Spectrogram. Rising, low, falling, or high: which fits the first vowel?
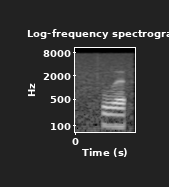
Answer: low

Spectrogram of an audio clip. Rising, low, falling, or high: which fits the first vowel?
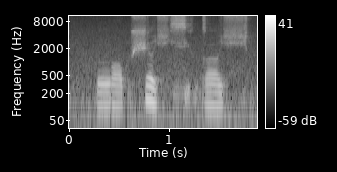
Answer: low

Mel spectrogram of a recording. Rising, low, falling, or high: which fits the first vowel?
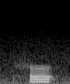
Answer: high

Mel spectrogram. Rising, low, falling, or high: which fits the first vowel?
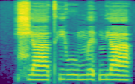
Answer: low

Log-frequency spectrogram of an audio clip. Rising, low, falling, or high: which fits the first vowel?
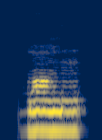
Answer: high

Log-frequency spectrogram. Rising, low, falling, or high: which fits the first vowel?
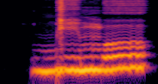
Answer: low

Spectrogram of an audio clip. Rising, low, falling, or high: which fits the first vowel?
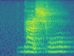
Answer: falling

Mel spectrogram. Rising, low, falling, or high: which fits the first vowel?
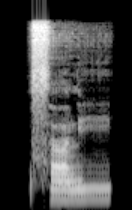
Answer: high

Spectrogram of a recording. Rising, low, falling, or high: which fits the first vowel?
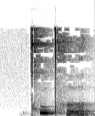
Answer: high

